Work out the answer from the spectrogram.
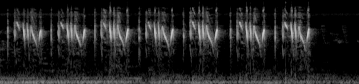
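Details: Bar-winged prinia (ciblek gunung) singing on a bird-training master recording, 'gacor ngebren' style: a quick series of high, sharp chirps, clustered in repeated phrases, ending abruptly after about three seconds.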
